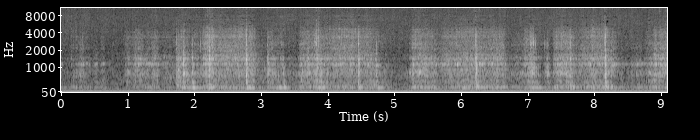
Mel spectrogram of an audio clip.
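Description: A small motorized crawler whirs and rattles as it rolls along inside a pipe.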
